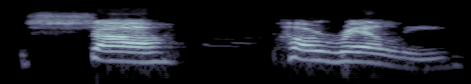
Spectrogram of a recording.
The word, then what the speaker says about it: Schiaparelli: Michaela had on a gorgeous, and let me make sure I'm pronouncing it right because I don't need these fashion designers hit me up. It is Schiaparelli.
